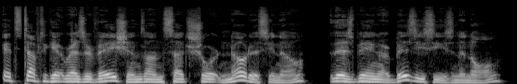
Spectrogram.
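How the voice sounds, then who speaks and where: A man reading an audiobook, voicing a reclusive, guarded station worker with a soft, wry delivery. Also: mid-range voice, normal speed, no room sound, natural voice. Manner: soft, flat, dry-humored. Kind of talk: character dialogue in audiobook reading.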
